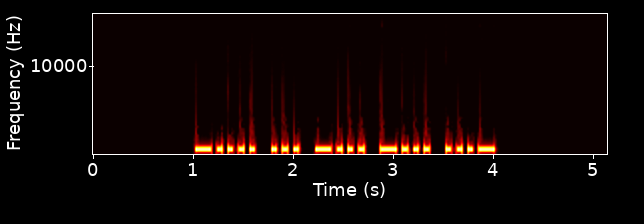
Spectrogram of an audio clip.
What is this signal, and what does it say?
Morse code, heard as a keyed tone, about 22 wpm, 700 Hz. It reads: 6SBBV
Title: Five Challenging Letter-Number Combinations 22wpm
